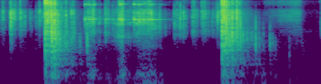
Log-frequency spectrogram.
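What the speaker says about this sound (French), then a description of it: "Alors on va continuer avec les dés maintenant astro." Astrology dice are thrown in two separate bursts, each a sharp clattering tumble of small hard objects that rattles and settles, with a quiet pause between the throws.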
